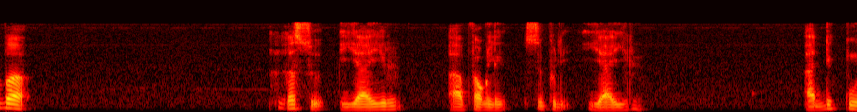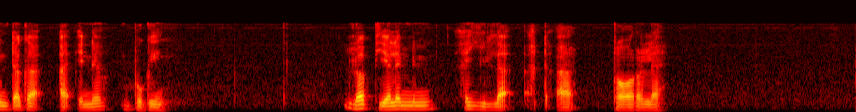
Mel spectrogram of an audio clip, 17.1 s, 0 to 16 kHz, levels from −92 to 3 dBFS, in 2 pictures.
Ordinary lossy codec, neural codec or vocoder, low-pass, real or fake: MP3, 64 kbps; none; 7.2 kHz; real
